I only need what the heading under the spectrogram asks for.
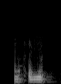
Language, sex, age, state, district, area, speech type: Telugu, male, 18-30, Andhra Pradesh, Nellore, rural, conversation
